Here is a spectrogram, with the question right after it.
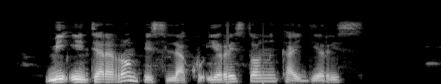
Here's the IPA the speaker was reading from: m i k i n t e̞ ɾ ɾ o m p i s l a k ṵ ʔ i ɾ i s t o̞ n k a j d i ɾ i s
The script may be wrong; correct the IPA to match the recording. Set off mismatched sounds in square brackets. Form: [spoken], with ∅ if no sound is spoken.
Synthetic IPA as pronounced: m i [ʔ] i n t e̞ ɾ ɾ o m p i s l a k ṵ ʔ i ɾ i s t o̞ n k a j d i ɾ i s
